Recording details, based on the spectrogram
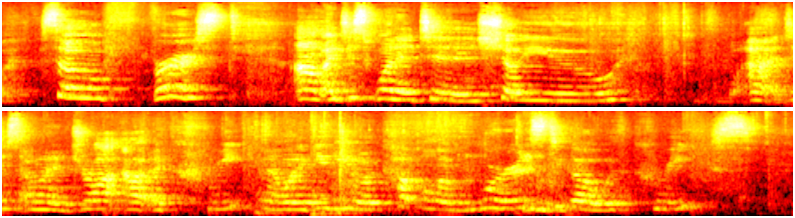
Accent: Santa Cruz, California, United States; I'm from Santa Cruz, California.

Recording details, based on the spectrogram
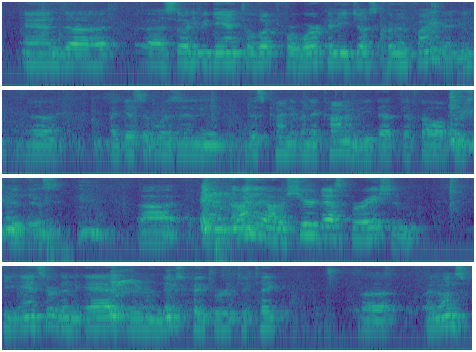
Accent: Valparaiso, Indiana, United States; I'm from Valparaiso, Indiana

